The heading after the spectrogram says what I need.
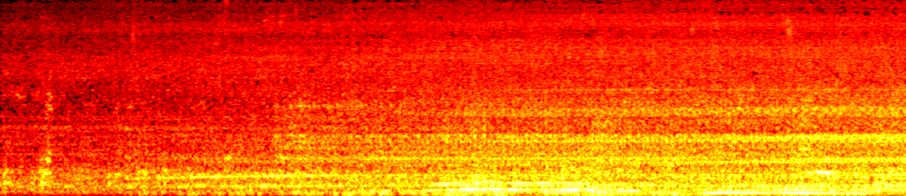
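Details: Fully electric Kia Soul with A/C switched on: steady multi-tone hum and heavy low droning rumble from the A/C compressor, which still cools well; compressor to be removed and checked for internal cause.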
